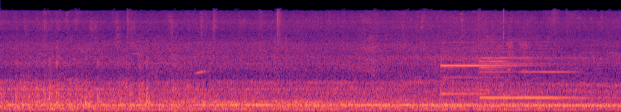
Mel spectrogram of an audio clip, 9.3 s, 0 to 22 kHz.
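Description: Siemens C651 MRT train running at speed, heard from inside the car: a steady rumble of wheels on rail with a constant motor hum. About two-thirds of the way through, several higher steady tones join in.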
